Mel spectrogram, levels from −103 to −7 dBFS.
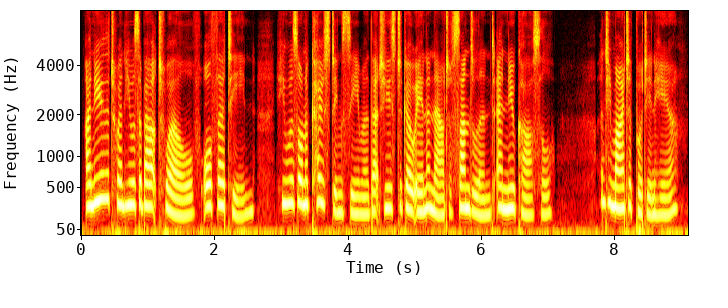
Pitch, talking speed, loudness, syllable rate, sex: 230 Hz, 225 wpm, -17 LUFS, 5.6 syllables/s, female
